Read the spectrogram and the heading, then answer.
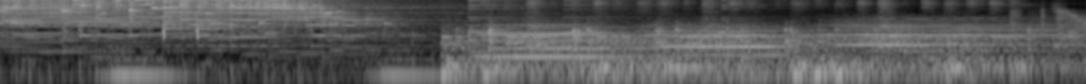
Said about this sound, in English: the sounds of the neighborhood, like the reggaeton music of the West Indies auto body shops. He kind of takes them and then filters it through some device that makes it sound like bells.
